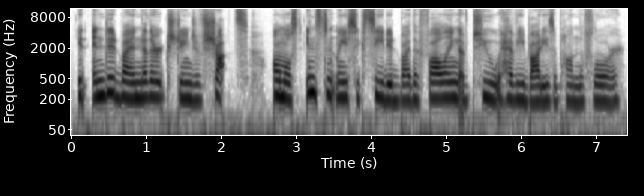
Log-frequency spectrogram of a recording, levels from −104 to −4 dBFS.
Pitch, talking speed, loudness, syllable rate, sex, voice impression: 205 Hz, 160 wpm, -17 LUFS, 5.0 syllables/s, female, feminine, slightly adult-like, slightly clear, slightly muffled, slightly refreshing, friendly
